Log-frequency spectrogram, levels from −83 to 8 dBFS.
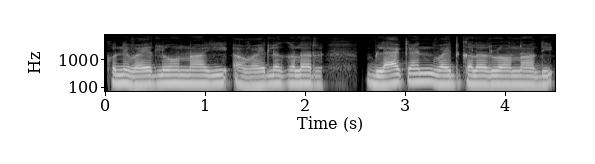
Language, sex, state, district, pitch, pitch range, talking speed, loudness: Telugu, male, Telangana, Mahabubabad, 135 Hz, 130-140 Hz, 160 wpm, -15 LUFS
